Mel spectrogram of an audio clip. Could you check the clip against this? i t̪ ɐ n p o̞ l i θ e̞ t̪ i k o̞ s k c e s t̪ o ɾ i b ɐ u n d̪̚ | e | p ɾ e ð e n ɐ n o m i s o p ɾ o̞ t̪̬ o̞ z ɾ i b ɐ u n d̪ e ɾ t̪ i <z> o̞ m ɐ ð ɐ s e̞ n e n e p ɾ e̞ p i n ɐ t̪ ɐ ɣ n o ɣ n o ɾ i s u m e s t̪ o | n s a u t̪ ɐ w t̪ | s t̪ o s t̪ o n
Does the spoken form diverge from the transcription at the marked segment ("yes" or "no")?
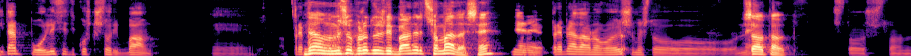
yes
